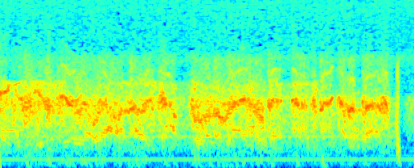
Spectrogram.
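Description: Garbled, distorted air-to-ground radio transmission: a muffled voice buried in static, then cuts off suddenly. A steady low hum runs underneath.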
